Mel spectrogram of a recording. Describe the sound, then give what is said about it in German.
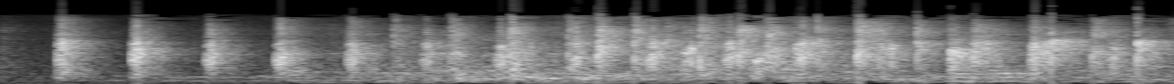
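An audience breaks into applause: a few separate claps at first, quickly swelling into dense, steady clapping from many hands that carries on loudly without any talking. “Das ist, da brauchen Sie nicht, damit Sie hier klatschen, da müssen Sie dem lieben Gott dankbar sein, dass er die Welt so gemacht hat.”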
